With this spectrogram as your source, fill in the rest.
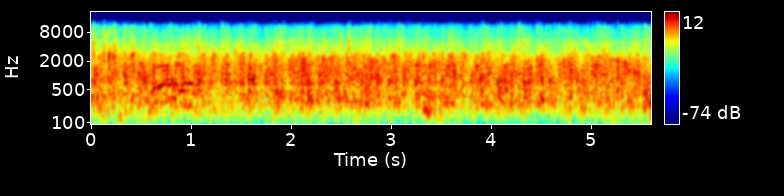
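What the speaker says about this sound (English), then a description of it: "Thank them with your applause for this piano and this sound system right here in Lititz." Audience applause fills a live concert room in Lititz after a boogie-woogie piano set, a steady, loud wash of clapping that holds evenly throughout.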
